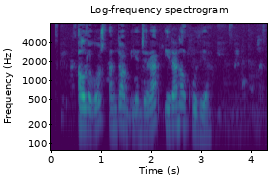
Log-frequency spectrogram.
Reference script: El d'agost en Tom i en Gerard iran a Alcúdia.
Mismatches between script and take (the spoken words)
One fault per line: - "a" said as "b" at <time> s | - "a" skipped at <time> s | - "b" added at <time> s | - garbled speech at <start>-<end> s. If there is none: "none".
none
